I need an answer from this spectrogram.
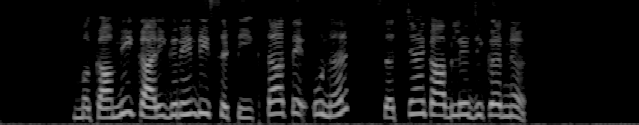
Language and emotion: Dogri, surprised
